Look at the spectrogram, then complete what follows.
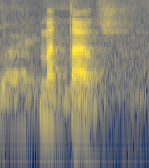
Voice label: Nukuoro; right

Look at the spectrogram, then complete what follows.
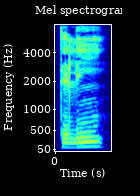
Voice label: "teliñ", apatani

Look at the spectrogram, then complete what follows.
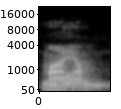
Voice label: "Blood", Santali

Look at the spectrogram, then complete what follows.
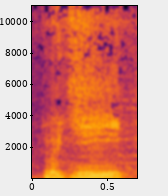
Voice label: "rgui", tlacolula; gets sour

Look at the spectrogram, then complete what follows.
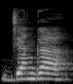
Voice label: "Foot", Santali

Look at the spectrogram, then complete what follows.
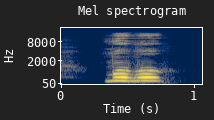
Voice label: "mubu", Apatani

